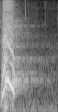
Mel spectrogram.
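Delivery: sudden high yelp of pain; mock pain scream. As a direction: imitate a shocked primate's cry. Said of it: "he'll scream out in pain".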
